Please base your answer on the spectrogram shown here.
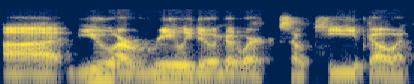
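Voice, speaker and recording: Encouraging improv coach, man, bright forceful tone, dull lo-fi audio. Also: low voice, little pitch movement, slow pace. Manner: rambling, encouraging, lots of fillers. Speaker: improv league coach and co-host. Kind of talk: casual recap chat.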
